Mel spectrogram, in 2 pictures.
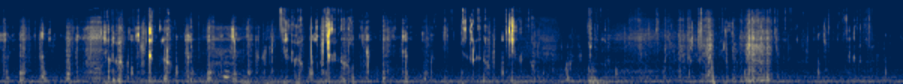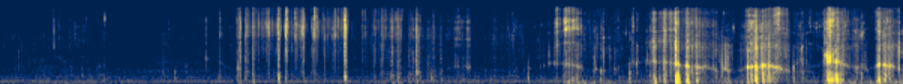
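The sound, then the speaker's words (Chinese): Crunchy glutinous rice skewer with nuts being chewed: bursts of crisp, crackling crunches in clusters, with a quieter stretch of soft chewing in the middle before loud, dense crunching returns. “叫糯米串吧，超好吃。它里面还有坚果，”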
